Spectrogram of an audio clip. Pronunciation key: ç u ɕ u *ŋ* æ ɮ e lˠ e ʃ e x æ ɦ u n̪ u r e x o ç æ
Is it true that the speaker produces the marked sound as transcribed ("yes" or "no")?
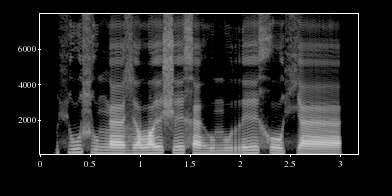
yes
